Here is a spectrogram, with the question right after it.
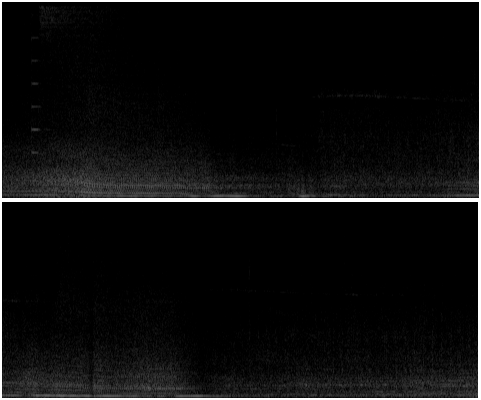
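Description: Race car engine in a GT racing video game, a loud, sustained, whining engine drone whose pitch drops and climbs again through gear changes and throttle lifts, with no talk over it.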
